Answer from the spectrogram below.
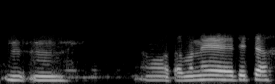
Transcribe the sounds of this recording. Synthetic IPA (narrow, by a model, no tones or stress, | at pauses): m̩ | ɔtaɹmanɛdewta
